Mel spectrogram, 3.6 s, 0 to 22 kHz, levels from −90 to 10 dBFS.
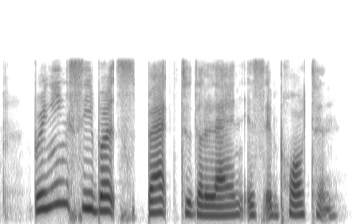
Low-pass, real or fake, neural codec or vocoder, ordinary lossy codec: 7.2 kHz; fake; codec, 16 kHz, 4 kbps, FunCodec, trained on LibriTTS, 50 frames a second; none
